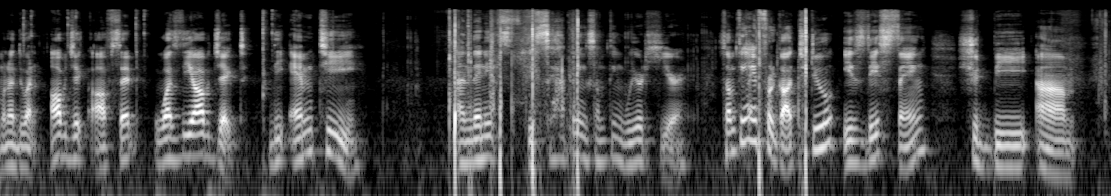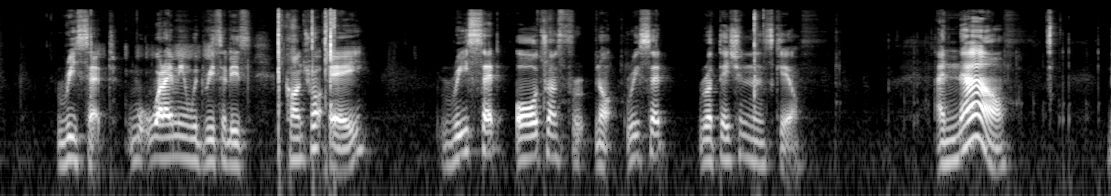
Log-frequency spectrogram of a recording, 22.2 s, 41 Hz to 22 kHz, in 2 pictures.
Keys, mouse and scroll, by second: 0.2 click, 0.6 click, 1.3-2.7 drag, 4.0-4.9 scroll up 2, 5.4 shift+middle drag, 5.8-6.4 scroll up 2, 6.9-7.5 scroll down 4, 7.7 shift+middle drag, 14.2 ctrl+a.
